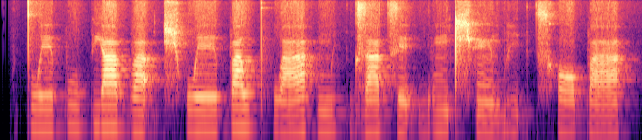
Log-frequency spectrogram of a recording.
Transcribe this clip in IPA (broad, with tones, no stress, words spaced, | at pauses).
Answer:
t̪we˧pu˥˧ pja˦ba˨ʔt͡ɕʰwe˧ pa˦wpʰwa˨˦ | mi˨k̚d͡za˧t͡se˨ʔbo˦m t͡ɕʰẽ˨˩bi˦ʔ t͡sʰɔ˦pa˨˦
